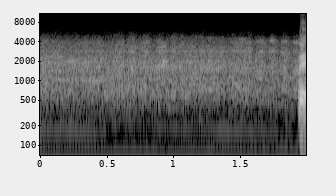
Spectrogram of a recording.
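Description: Steady in-cabin noise of a Skoda rally car at speed on tarmac: engine, tyre and wind noise mixed in an even roar, with a low engine tone that sags slightly as the car slows.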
